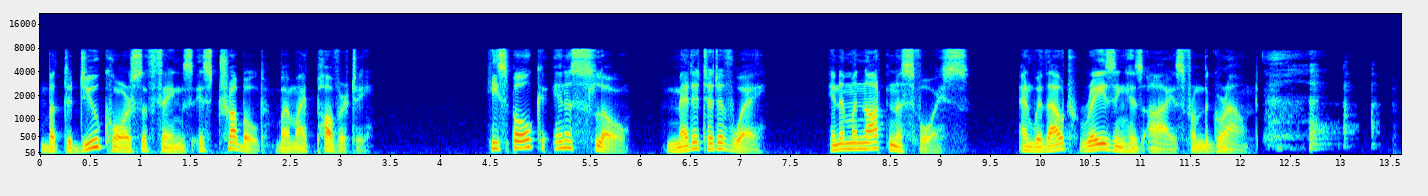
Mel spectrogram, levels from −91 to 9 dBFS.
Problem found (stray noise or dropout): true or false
true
